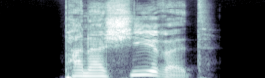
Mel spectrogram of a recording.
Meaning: second-person plural subjunctive I of panaschieren
- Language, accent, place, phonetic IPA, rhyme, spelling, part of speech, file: German, Germany, Berlin, [panaˈʃiːʁət], -iːʁət, panaschieret, verb, De-panaschieret.ogg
